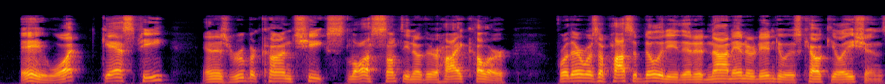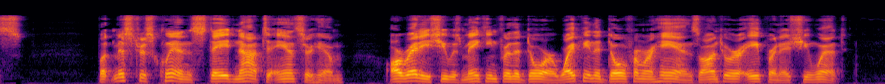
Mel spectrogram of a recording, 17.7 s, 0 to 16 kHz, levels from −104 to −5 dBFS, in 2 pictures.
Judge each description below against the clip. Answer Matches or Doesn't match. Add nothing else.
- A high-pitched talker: Doesn't match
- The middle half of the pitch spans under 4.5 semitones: Matches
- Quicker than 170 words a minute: Matches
